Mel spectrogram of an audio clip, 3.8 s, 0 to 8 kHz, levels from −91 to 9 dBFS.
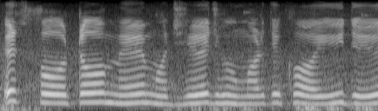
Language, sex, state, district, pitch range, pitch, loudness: Hindi, female, Madhya Pradesh, Katni, 215-240 Hz, 225 Hz, -16 LUFS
